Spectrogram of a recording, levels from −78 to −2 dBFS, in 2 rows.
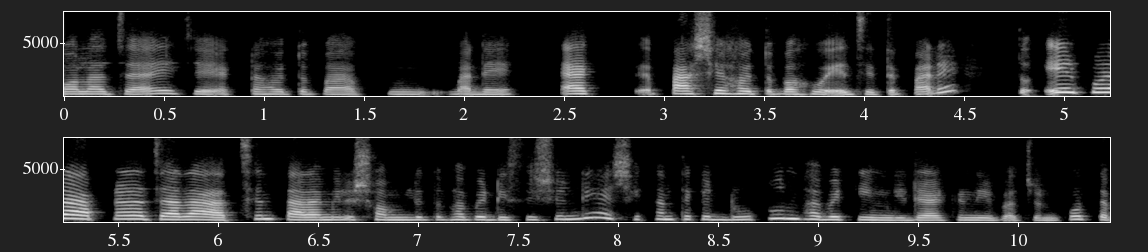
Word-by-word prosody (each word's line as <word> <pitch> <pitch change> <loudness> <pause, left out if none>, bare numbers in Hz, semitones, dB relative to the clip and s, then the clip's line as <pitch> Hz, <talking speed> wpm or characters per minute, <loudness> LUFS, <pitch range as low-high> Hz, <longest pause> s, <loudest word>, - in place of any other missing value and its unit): বলা 225 0 +1
যায় 230 +5 0
যে - - -2
একটা 220 +2 -10
হয়তোবা 210 -1 -5 0.3
উম 205 0 -5 0.2
মানে 205 0 -2 0.4
এক 255 - +1 0.4
পাশে 250 +1 +4
হয়তোবা 225 -3 +1
হয়ে - - +2
যেতে 190 -2 -3
পারে। 355 - +1 0.3
তো - - -2 0.2
এরপরে 380 0 +6
আপনারা 315 0 +1
যারা 275 -1 +6
আছেন 230 +9 -3
তারা 240 -2 +5
মিলে 250 +1 -3
সম্মিলিতভাবে 250 +1 -2
decision 250 +5 -5
নিয়ে, 425 +1 -1
সেখান 290 +1 -4
থেকে 285 -1 -4
নতুনভাবে 290 0 +1
team 235 -2 -1
leader 210 +1 -1
একটা 220 +2 -8
নির্বাচন 200 0 -6
করতে 285 -5 -2
250 Hz, 180 wpm, -21 LUFS, 220-285 Hz, 0.4 s, এরপরে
